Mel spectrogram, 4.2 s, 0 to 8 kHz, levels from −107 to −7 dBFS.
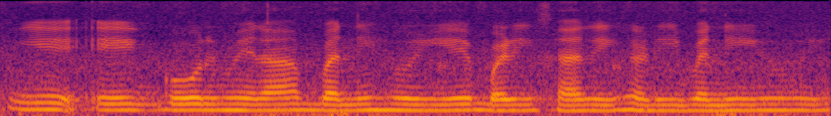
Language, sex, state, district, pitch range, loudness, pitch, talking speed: Hindi, male, Goa, North and South Goa, 150-160 Hz, -32 LUFS, 155 Hz, 160 wpm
